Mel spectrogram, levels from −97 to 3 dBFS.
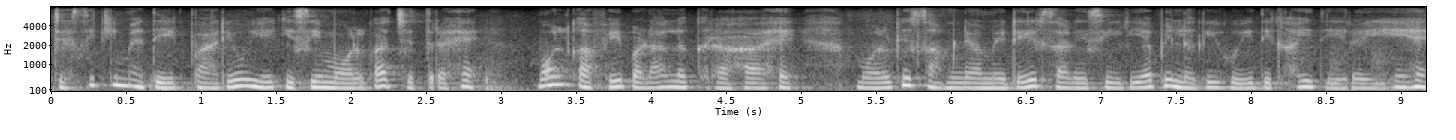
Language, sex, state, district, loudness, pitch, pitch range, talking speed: Hindi, female, Delhi, New Delhi, -17 LUFS, 190 Hz, 175-210 Hz, 230 wpm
